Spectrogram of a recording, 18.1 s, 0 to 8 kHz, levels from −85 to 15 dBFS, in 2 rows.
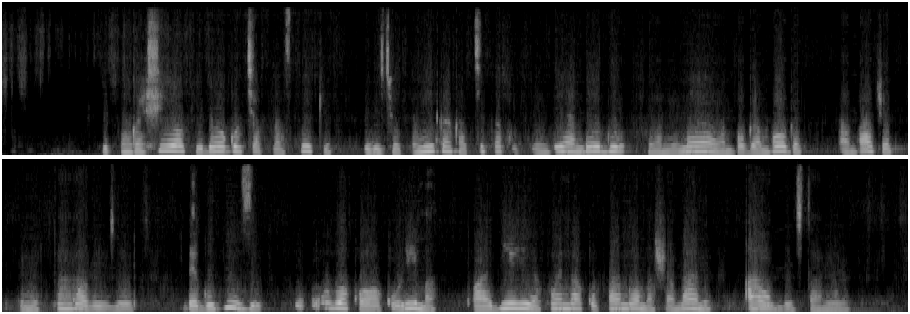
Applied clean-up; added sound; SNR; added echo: neural separator model SepFormer DNS4.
